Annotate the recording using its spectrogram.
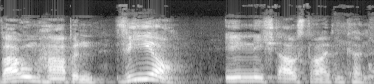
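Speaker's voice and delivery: heavy stress making wir the most prominent word.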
